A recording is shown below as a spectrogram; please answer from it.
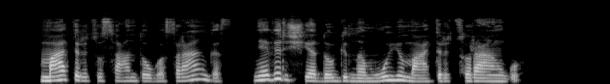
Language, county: Lithuanian, Kaunas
